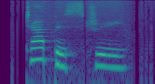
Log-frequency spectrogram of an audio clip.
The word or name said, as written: tapestry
